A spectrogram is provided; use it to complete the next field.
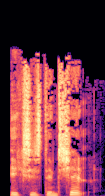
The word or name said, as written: eksistentiel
